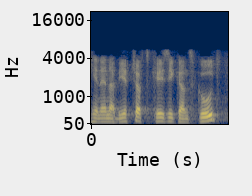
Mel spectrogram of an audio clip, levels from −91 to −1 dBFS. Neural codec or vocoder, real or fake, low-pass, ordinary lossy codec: codec, 24 kHz, 0.5 kbps, DualCodec; fake; 5.4 kHz; none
